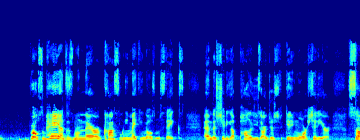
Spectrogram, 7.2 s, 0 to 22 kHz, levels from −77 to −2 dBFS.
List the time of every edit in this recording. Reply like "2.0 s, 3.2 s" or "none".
none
